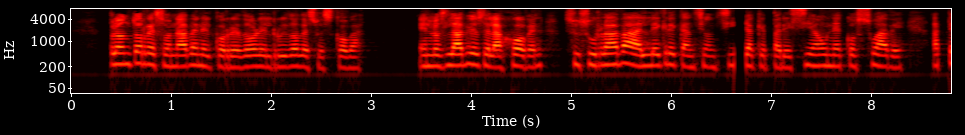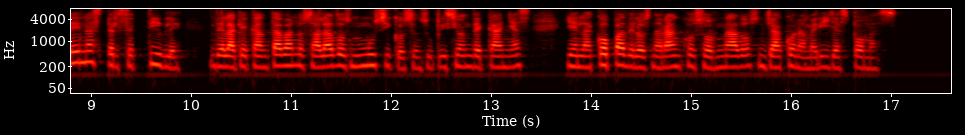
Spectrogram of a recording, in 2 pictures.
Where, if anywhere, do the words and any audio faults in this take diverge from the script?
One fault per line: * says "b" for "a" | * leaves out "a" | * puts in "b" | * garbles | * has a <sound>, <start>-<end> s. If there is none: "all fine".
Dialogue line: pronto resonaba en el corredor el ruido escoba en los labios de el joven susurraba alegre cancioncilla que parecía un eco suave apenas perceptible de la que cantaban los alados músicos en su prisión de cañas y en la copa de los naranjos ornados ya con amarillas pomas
* puts in "de su"
* says "la" for "el"
* has a dropout, 6.6-6.8 s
